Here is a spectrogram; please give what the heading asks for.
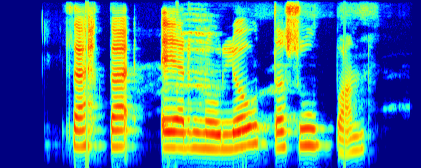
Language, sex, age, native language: Icelandic, female, 7, Icelandic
